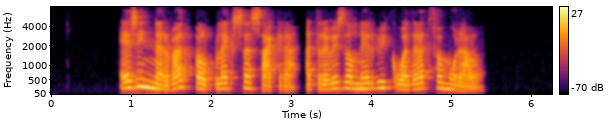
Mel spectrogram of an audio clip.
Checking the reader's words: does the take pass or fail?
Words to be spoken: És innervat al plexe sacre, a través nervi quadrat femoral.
fail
